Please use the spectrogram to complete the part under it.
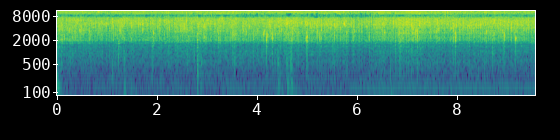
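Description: Duck breast frying gently on low heat in a pan, a steady close sizzle with scattered small pops and crackles throughout, with no talk.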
